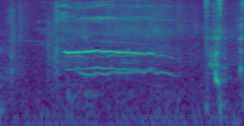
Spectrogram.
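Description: A person's thin, high-pitched whine, about a second long, that sags slightly at its end. Short, sharp breathy bursts follow near the end.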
